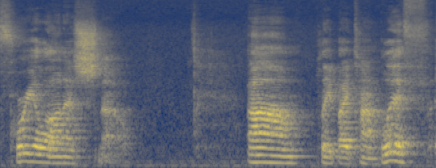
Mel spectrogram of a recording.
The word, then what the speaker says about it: Coriolanus: Okay, so we have, the main character is a young Coriolanus Snow. I pronounced that right? Coriolanus Snow.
